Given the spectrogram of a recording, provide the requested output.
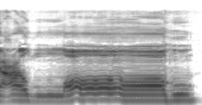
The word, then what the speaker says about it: الله: উদাহরণগুলো দেখে নেই যে এইযে দেখুন জবার পেশ জবার পেশ মানে কি এটাকে আমরা পুর করে পড়তে হবে আর এটা ল শব্দের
